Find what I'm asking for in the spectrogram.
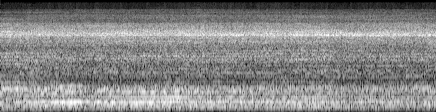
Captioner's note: mill whirring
